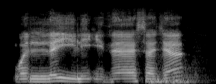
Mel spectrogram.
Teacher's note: idza ni dibaca panjang dua harakat kerana dia adalah mad asli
